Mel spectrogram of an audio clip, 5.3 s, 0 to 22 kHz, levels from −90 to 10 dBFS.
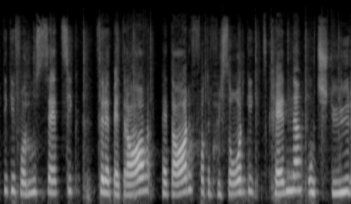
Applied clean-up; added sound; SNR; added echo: neural mask model RNNoise.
